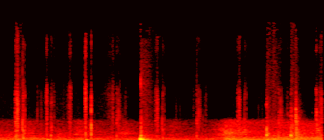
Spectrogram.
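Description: Footsteps heading down stairs in a video game, a steady run of soft footfalls with one sharper thump near the middle and a low hum rising toward the end.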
